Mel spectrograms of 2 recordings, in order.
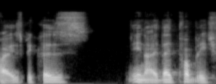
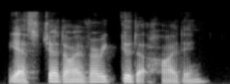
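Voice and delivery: put-on deadpan delivery, faster. Retelling how a general character delivered a line, mock-deadpan Jack Dee delivery. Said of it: "Very deadpan".

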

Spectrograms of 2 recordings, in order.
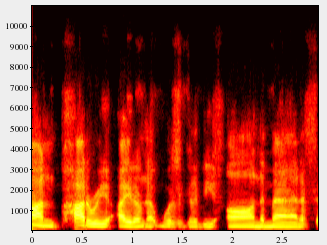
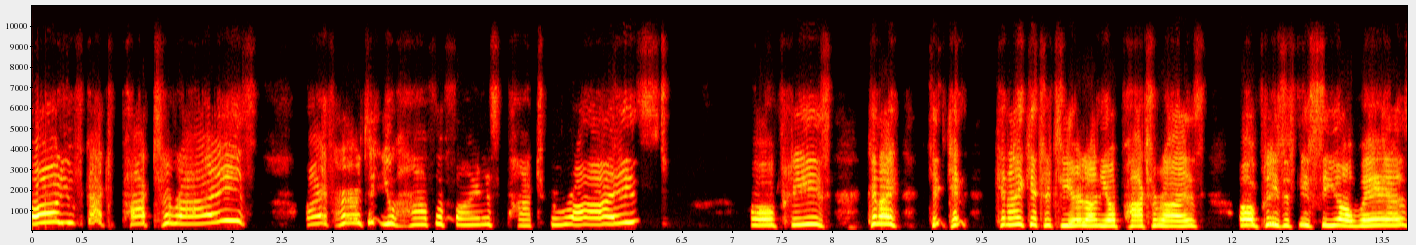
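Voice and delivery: put-on shrill woman voice, much higher, slower. Retelling a costumed disguise bit to listeners, in a Monty Python woman voice. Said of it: "I was talking like this".

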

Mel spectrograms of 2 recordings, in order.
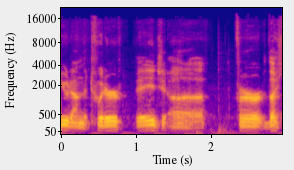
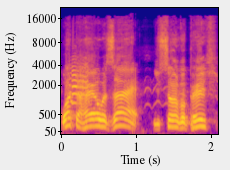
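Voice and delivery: very high, loud, shrill put-on bellowing holler; 9 semitones higher, 5 dB louder than usual. Answering another speaker while playing Stone Cold: Stone Cold Steve Austin impression. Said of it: "I still do not understand your impression of him".

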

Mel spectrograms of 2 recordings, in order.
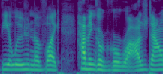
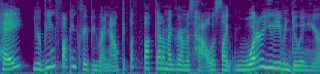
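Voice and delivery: fed-up, angry, snapped outburst. Retelling snapping at a creepy person in grandma's house, retelling snapping angrily. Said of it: "So I snapped and I was like".

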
